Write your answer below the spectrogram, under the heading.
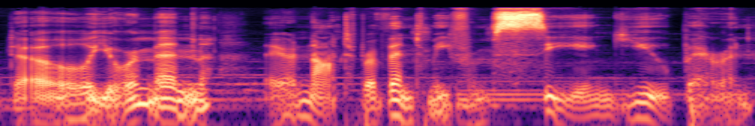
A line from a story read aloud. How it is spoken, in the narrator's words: Sardaukar growled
